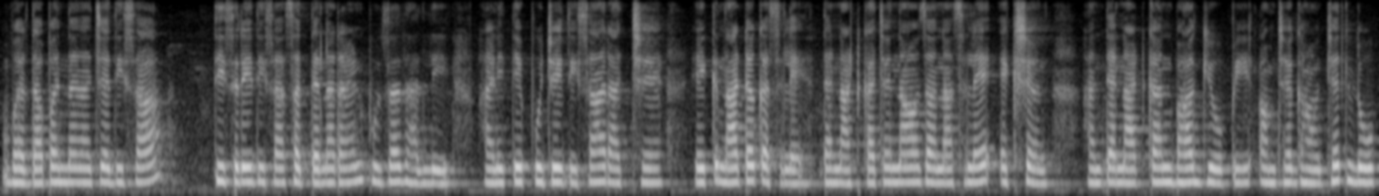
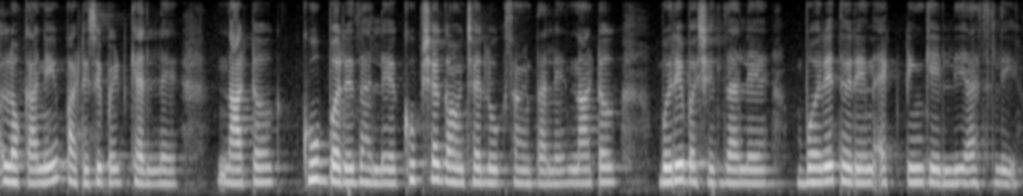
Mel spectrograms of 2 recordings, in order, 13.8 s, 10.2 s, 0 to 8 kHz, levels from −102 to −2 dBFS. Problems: none marked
